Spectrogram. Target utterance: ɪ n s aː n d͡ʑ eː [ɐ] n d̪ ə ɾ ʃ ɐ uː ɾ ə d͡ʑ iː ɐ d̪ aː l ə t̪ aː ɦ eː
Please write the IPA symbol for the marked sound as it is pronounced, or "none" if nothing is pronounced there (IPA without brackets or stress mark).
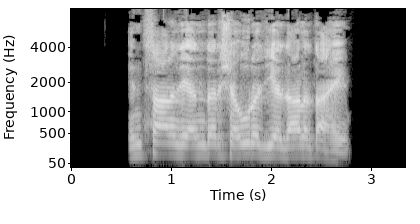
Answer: ɐ̃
